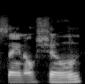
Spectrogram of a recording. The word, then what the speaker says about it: St. Oshun: Um, you pronounce the name per- perfectly. It is St. Oshun.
